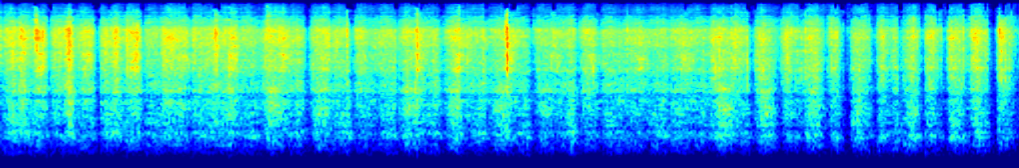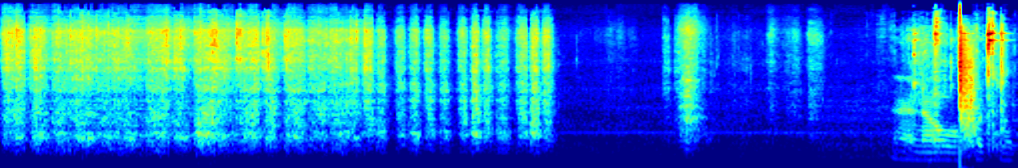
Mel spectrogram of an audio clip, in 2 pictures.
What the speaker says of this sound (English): I think we need a little more aggressive sandpaper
